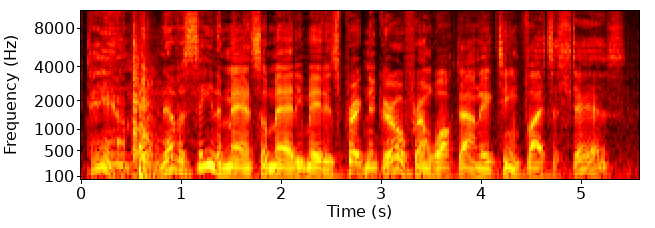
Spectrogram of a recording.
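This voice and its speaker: A man's voice: fairly low pitch, big pitch swings, normal speed, creaky, a bit bright, heavily acted. A man playing a wry, wisecracking onlooker in an audio drama, talking in slang. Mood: amused. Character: wisecracking onlooker in a family clash.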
